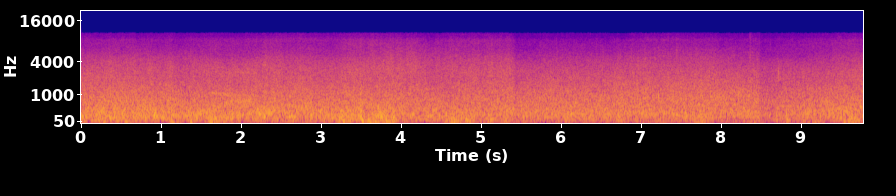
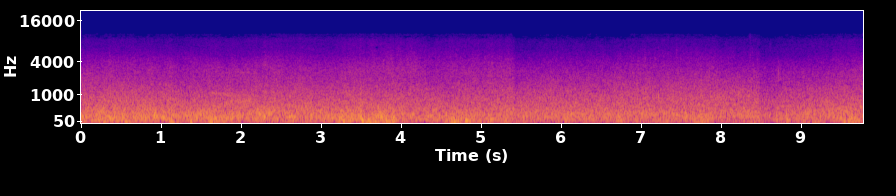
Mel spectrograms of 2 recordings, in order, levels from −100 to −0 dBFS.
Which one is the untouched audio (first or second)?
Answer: second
